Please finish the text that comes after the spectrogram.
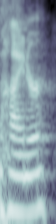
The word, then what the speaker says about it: Heiner: have a guest with us um heiner did I pronounce that correctly you sure did heiner and he has been investing in real estate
